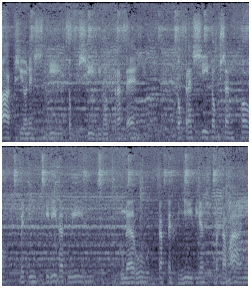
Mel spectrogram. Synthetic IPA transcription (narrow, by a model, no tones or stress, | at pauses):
aksionest̪it̪o̞ksilinot̪ɾɐpezi | t̪o̞kɾɐsit̪o̞ksɐnθo | me̞t̪iŋçiɾiðɐt̪uiu | t̪une̞ɾu | t̪ɐpe̞xniðjɐst̪ɐt̪ɐvani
